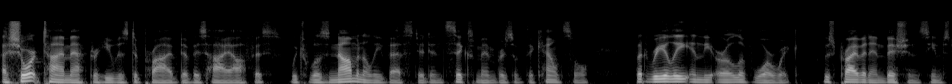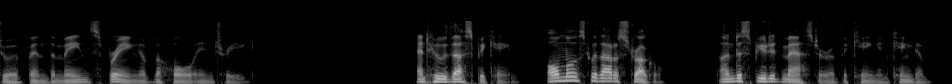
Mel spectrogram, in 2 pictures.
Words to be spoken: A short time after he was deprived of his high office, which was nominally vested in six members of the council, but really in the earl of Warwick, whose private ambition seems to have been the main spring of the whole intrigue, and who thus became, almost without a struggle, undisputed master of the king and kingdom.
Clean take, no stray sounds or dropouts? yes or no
yes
